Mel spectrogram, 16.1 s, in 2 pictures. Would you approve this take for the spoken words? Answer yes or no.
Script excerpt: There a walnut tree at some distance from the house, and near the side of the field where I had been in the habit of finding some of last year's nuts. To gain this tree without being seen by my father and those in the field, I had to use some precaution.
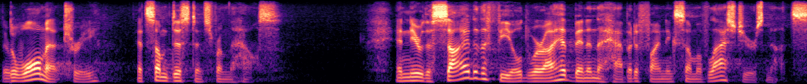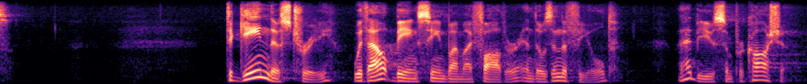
yes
